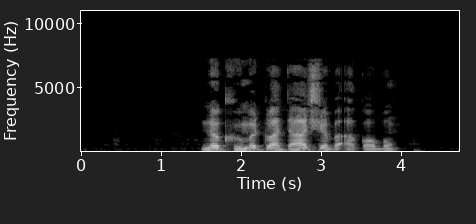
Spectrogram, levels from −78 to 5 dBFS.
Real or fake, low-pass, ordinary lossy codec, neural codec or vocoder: real; 7.2 kHz; AAC, 32 kbps; none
